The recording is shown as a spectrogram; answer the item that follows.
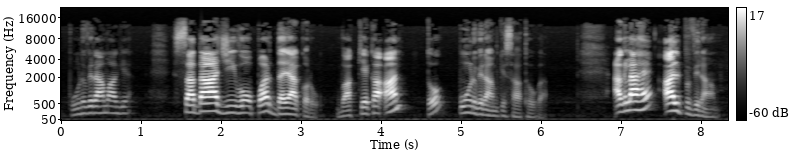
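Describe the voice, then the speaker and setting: A woman teaching a grammar lesson to children in a slow, sing-song way. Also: mid-range voice, a bit bright.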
